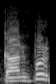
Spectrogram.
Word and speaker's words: Kanpur: देखिए कानपुर की स्पेलिंग और इसका उच्चारण भी कानपुर। Y? Because British people can not pronounce कानपुर। आज इसका स्पेलिंग है KAN, उस समय इसको CAWN, PORE।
